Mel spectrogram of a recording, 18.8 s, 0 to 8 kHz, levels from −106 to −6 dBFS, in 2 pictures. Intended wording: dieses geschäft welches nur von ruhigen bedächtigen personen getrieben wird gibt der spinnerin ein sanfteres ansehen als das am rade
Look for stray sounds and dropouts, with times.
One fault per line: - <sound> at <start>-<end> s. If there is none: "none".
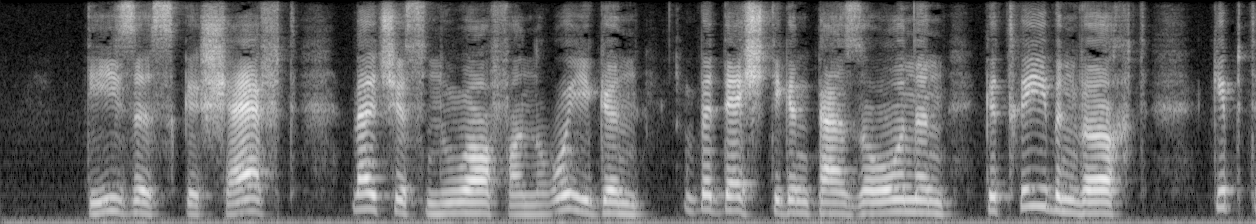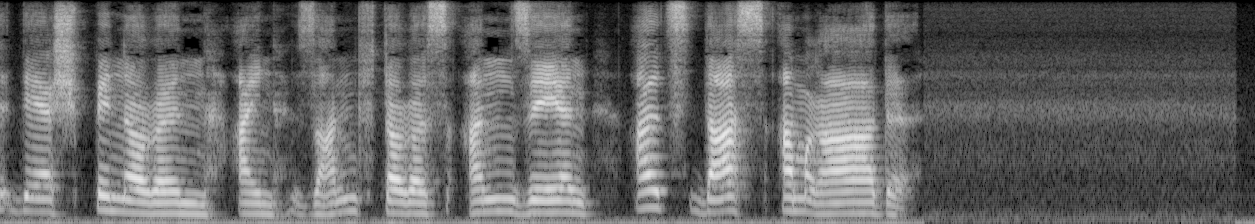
none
